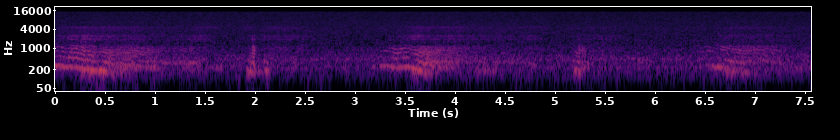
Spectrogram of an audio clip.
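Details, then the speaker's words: Little girl asleep in a car seat: soft, rhythmic snoring with gentle fluttering breaths about 18 a minute over steady car noise. "when she sleeps. She likes to snore a little bit. The cutest little snore you'll ever hear."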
